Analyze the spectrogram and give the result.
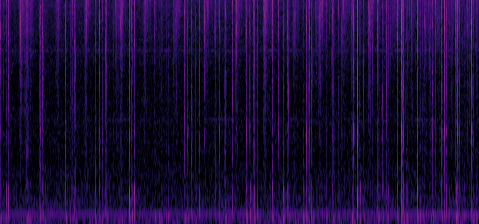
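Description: Fingertips of both hands tap the glossy paper dust jacket of a medium, solid hardcover book, *Vagabonds!*, lying flat on carpet. Dense, irregular, soft, dull taps follow one another quickly, each dying out at once, over a steady low hum.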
